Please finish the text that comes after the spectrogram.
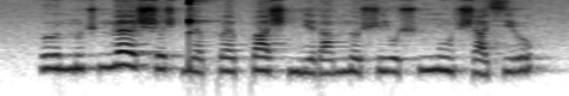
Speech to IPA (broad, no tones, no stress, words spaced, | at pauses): ɯnũʃ ŋɛ ʃəʃɖɛpɛ paʃnʲɛɾa nɵʃjuʃ ŋũʃasʲu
